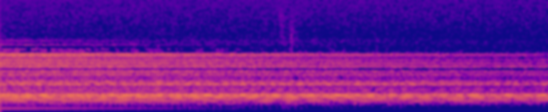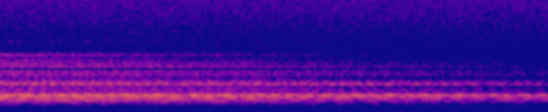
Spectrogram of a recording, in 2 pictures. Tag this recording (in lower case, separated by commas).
music, inside a small room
